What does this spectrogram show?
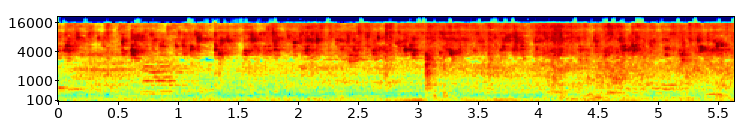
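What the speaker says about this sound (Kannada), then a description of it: "ಮತ್ತೆ 1-2-3 ಟೇಬಲ್ ಸ್ಪೂನ್ ಅಷ್ಟು ಆಯಿಲ್ ಹಾಕೊಳ್ಳೋಣ." Cooking oil poured into an already hot pan on a stove for restaurant-style palak paneer, a steady close hiss and gushing wash lasting throughout, with faint talk mixed in.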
